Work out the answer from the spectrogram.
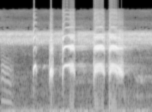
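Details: Chinese francolin, a northern decoy bird, gives a loud harsh call of five grating notes: two short clipped notes, then three longer rasping ones, all over a steady high insect drone.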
